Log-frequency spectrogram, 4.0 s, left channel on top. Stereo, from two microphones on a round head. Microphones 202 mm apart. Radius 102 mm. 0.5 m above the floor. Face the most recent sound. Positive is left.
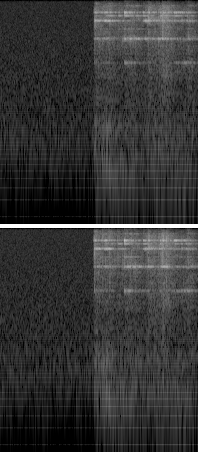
turn(degrees=-55)  # may be behind; listen again after turning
